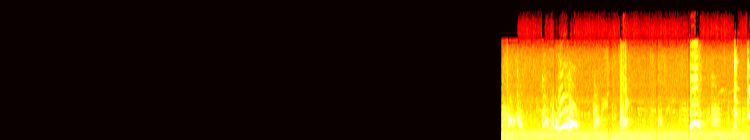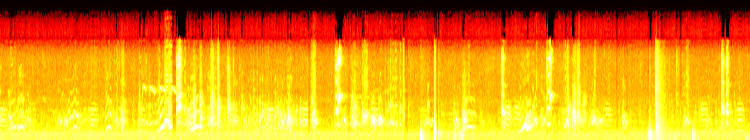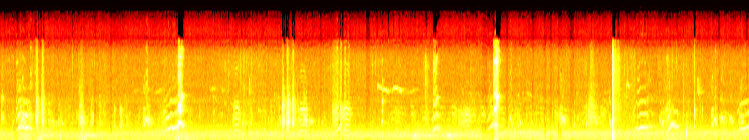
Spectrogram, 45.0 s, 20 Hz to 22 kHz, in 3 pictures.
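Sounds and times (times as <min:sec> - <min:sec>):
small birds chirping: 0:10.0 - 0:44.9
steady background hiss: 0:10.1 - 0:44.9.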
